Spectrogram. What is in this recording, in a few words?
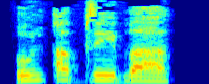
"unabsehbar", German; adjectives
